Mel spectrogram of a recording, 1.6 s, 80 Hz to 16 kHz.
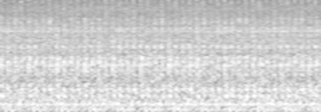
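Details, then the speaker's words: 2013 Kia Ceed 1.6 CRDi diesel after replacing the alternator freewheel clutch pulley: steady, even idle clatter with no grinding or squeal from the front of the engine, charging normally; healthy. "Okay. No weird noises and no problems. It's charging normally and"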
